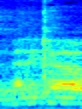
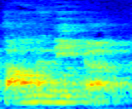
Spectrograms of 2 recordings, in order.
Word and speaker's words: Dominica: I think I pronounced it Dominica when I first landed, but yeah, Dominica, not the Dominican Republic.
